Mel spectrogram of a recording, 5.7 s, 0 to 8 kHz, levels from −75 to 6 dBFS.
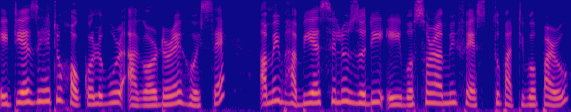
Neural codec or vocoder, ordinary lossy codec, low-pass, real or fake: none; none; none; real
